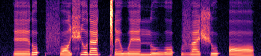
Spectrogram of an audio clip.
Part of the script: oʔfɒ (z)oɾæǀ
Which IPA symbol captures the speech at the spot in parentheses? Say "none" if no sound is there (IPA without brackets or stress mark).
ɕ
